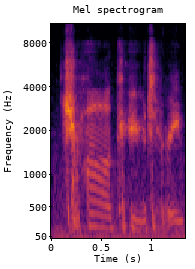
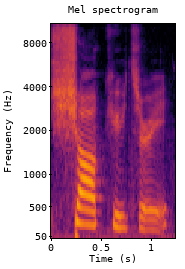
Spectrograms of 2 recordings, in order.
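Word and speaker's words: charcuterie: did you say did you say is it pronounced cheese and meat board it's a shaky board not a chy board shaky it's what shakery sha not Chara yes okay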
